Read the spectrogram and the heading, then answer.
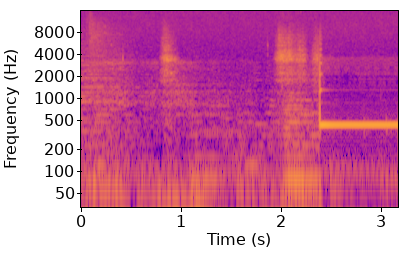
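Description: Telephone line sound after a number is dialled: a few faint clicks, then a steady, loud, unbroken single-pitch tone that starts suddenly and holds to the end.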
